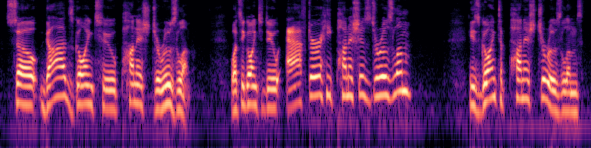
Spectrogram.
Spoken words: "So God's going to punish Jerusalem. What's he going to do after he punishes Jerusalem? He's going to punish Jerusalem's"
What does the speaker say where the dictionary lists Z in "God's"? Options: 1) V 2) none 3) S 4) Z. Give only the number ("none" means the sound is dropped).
4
